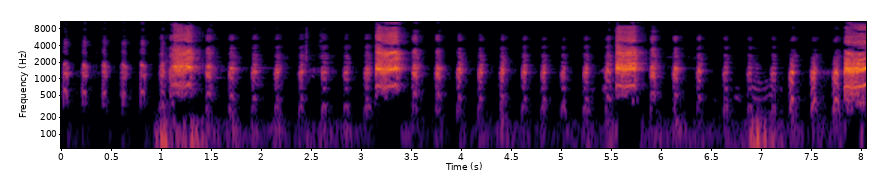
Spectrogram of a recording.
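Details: Hen of the wild red junglefowl uttering rapid repeated clucks, interrupted every two to three seconds by a loud, broad, grating squawk.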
